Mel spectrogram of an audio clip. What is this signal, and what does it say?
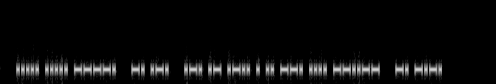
Morse code, heard as a keyed tone, about 52 wpm, 700 Hz. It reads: 559 NR RALEIGH, NC
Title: Practice QSO - Exchange 1 - Beginning - 50wpm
